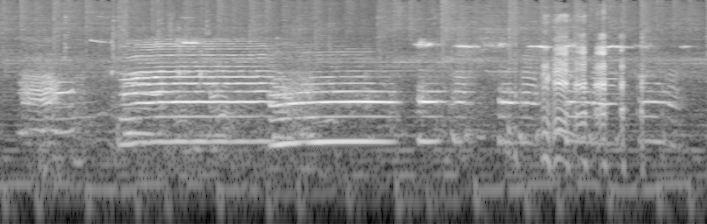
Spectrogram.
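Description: A domesticated donkey gives a loud, drawn-out bray with strong harmonic honks, rising and falling over several seconds, followed by rougher wheezing breaths and squeaky calls.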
